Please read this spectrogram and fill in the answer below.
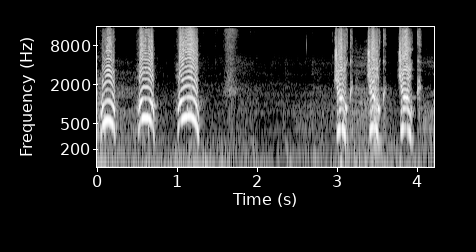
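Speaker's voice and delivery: whooping high shouts; excited yells while dodging; being chased. Real, not acted. Dodging the monster.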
